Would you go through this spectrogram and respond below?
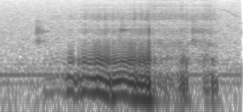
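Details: Akita named Yuki, a pet dog grown older, snoring loudly while asleep indoors with his head resting on his owner's foot; one deep, rasping, buzzy snore swells and fades over about a second, with a steady low hum in the room.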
